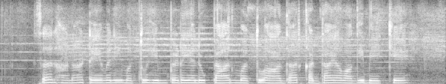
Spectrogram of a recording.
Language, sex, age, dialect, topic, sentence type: Kannada, female, 25-30, Central, banking, question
